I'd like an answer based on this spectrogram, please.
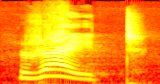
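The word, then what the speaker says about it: write: हैं number seven पे अगर किसी शब्द में ब्लू के बाद ए रहा तो डब्लू का उच्चारण हम लोग नहीं करेंगे यस अगर कोई शब्द में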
